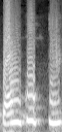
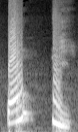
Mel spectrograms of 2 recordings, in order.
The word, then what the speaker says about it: পংক্তি: আমরা উচ্চারণ করে পংকুক্তি, কিন্তু এটা হবে উচ্চারণ পংক্তি। ক এবং ও এবং ক এর মধ্যে হর্ষন্ত উচ্চারণ পংক্তি।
